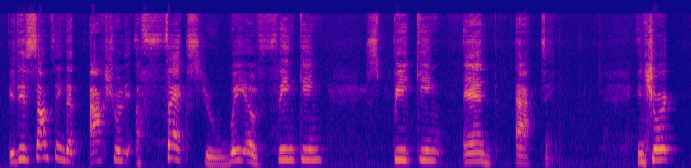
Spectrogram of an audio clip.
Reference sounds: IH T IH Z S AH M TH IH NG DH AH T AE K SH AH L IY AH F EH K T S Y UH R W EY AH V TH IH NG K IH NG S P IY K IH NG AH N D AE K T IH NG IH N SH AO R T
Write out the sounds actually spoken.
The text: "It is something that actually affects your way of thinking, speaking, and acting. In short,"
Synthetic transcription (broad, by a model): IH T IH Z S AH M TH IH NG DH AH T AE K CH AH L IY AH F EH K T S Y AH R W EY AH V TH IH NG K IH NG S P IY K IH NG AH N D AE K T IH NG IH N SH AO R T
